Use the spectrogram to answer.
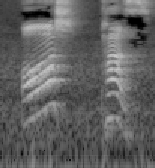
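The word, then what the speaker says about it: آشپز: ওকে, এরপর হচ্ছে অশফাজ, অশফাজ মানে হচ্ছে বাবুর্চি, অশফাজ, অশফাজ, উচ্চারণটা দেখেন, অশফাজ, অশফাজ, ঠিক আছে, অশফাজ, অশফাজ মানে হচ্ছে বাবুর্চি।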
